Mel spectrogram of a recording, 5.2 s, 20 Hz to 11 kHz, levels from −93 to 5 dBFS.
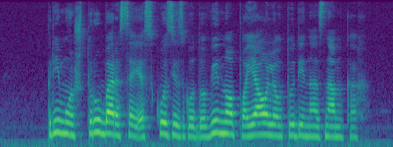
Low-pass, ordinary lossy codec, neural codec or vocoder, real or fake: none; none; none; real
